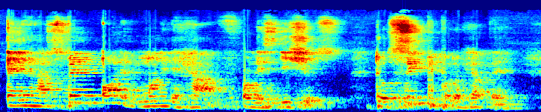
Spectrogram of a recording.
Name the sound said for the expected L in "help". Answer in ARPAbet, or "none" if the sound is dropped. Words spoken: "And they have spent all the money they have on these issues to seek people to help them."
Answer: L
